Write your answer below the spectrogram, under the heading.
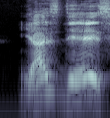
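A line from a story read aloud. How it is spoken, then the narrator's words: Snide, smirking. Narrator (Russian): ехидно ухмыльнулась луна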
